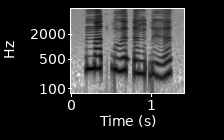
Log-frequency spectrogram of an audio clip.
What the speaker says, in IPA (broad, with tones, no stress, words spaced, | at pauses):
ma˦˥t̚ɓu˧˥ə̯ ʔə˧ŋɓɨ˨˩˦ə̯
